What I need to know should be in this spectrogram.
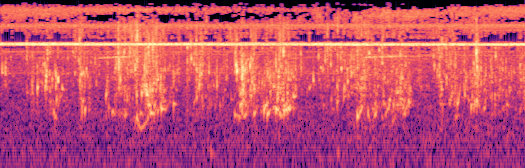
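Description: Water sloshes and splashes as a pan is swirled in a shallow stream.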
